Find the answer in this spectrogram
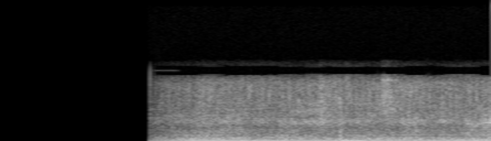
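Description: A loud, steady mechanical hum with a constant low drone, starting abruptly under a second in.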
